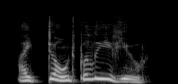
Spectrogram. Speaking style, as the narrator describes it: cried Dounia, completely losing her head

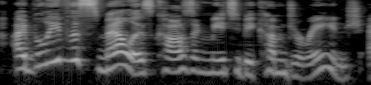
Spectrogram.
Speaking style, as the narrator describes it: Axe said calmly

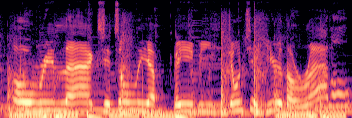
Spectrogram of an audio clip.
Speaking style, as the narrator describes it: His companion laughed

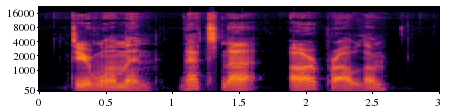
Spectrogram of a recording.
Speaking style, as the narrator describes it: Jesus replied

